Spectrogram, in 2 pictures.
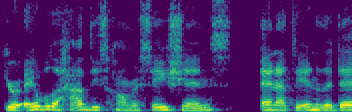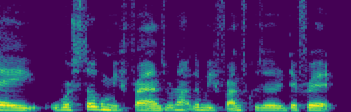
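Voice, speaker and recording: A woman's voice: lowish voice, little pitch movement, very fast, darkish tone. A woman co-hosting a podcast in casual chat, rambling and circling back as she talks. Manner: rambling, full of ums and restarts. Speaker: podcast co-host.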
